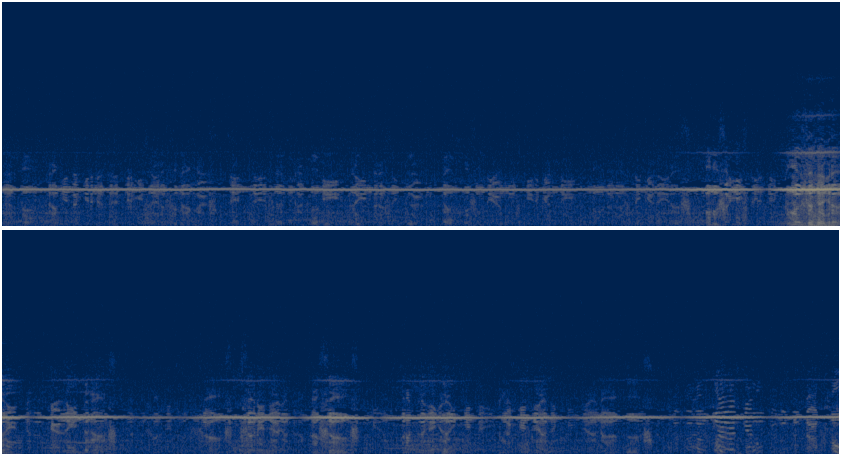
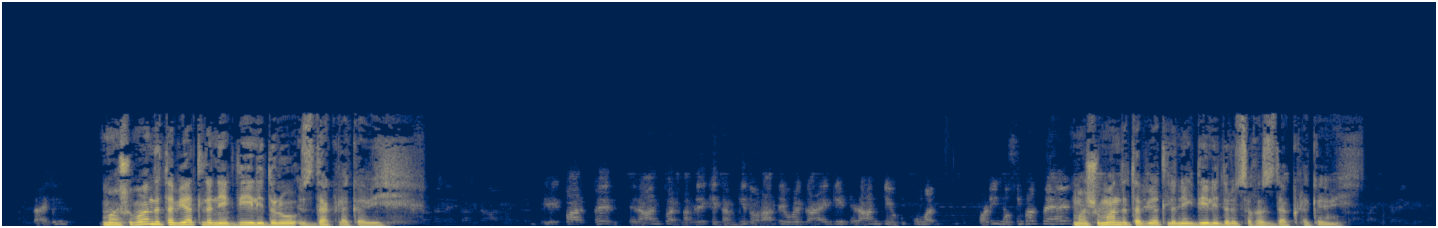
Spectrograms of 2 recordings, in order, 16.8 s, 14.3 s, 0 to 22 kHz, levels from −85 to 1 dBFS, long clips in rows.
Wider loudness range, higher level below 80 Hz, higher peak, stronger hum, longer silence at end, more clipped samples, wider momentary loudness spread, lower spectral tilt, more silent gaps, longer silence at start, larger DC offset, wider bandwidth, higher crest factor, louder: second, 9 LU vs 14 LU; second, -78 dBFS vs -66 dBFS; second, -24 dBFS vs 0 dBFS; neither; second, 0 s vs 0.9 s; neither; second, 11 LU vs 16 LU; second, -1 dB/octave vs -5 dB/octave; neither; second, 0 s vs 0.35 s; neither; first, 16 kHz vs 11.5 kHz; about the same, 20 dB vs 18 dB; second, -42 LUFS vs -16 LUFS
